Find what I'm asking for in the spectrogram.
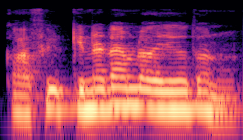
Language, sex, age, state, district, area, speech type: Punjabi, male, 18-30, Punjab, Amritsar, urban, spontaneous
